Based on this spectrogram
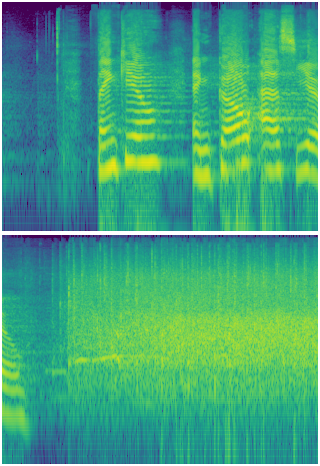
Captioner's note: applause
